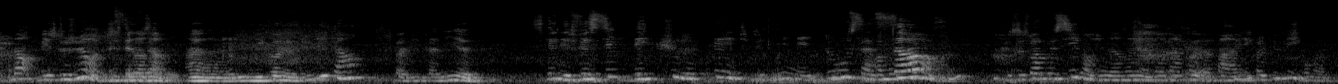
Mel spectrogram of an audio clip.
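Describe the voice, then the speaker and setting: Amid noticeable background noise and audible room echo, a woman speaks at medium pitch and a moderate pace, with very wide pitch swings and big swings in loudness. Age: 60s. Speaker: actress. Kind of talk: panel discussion after screening. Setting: cinema with audience.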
